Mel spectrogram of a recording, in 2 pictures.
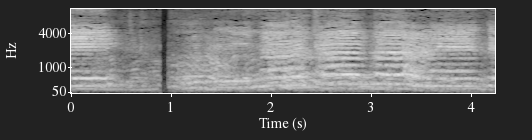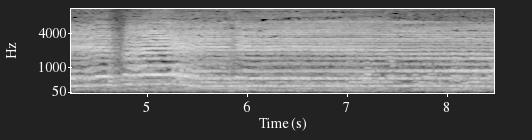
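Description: A group of women singing a devotional bhajan together, their voices rising and falling in pitch, with a steady held note under and after the singing. The sound drops out briefly about a second in.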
